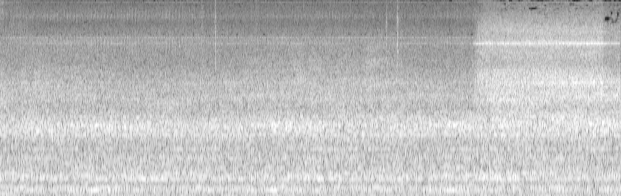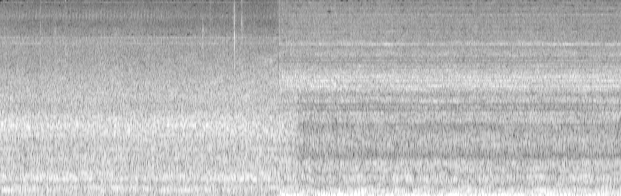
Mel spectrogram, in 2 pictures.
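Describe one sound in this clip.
Propeller engines drone steadily as a small plane taxis, growing louder and deeper toward the end.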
